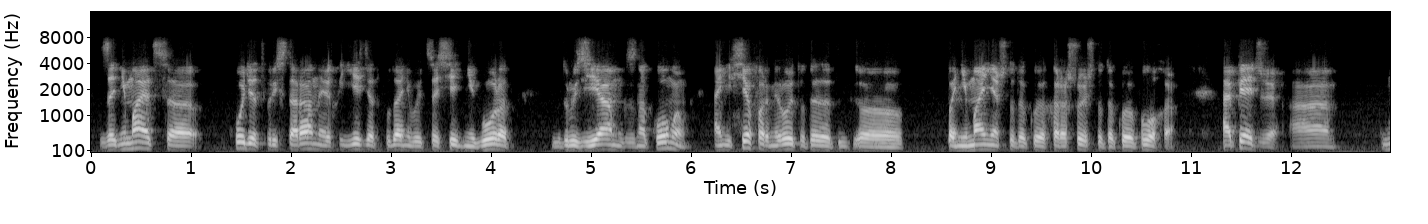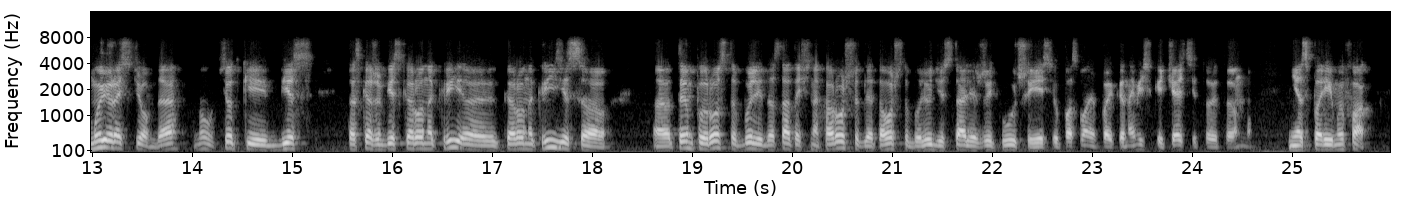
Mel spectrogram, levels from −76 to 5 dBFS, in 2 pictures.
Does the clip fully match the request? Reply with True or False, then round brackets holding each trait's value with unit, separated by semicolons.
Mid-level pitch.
False (125 Hz)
